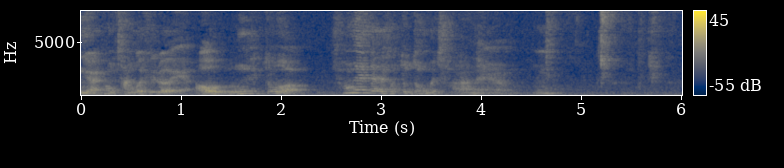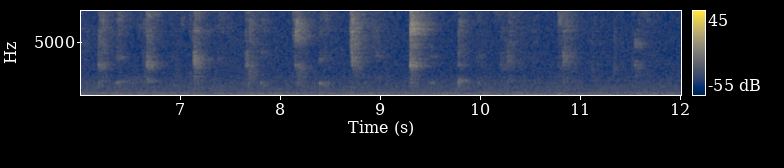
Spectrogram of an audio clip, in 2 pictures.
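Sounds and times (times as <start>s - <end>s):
man chewing: 4.6s - 12.0s.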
